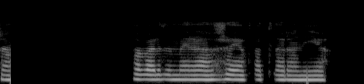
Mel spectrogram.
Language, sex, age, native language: Icelandic, female, 11, Icelandic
